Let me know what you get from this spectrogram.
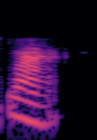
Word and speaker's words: Slack: Lisa Slack, S as in Samantha, Lack.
